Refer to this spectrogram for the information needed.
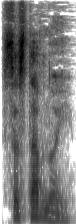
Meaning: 1. composite, compound 2. component, constituent
- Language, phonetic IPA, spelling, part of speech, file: Russian, [səstɐvˈnoj], составной, adjective, Ru-составной.ogg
